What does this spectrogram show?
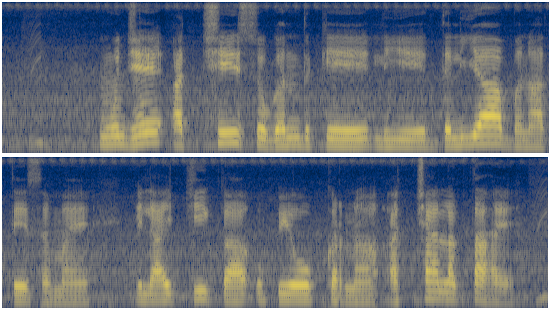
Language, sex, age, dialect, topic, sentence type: Hindi, male, 25-30, Kanauji Braj Bhasha, agriculture, statement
